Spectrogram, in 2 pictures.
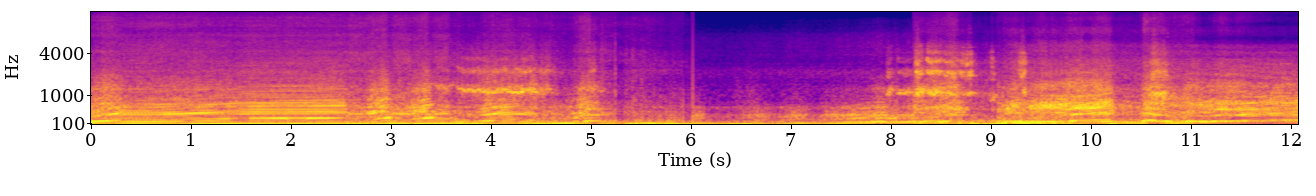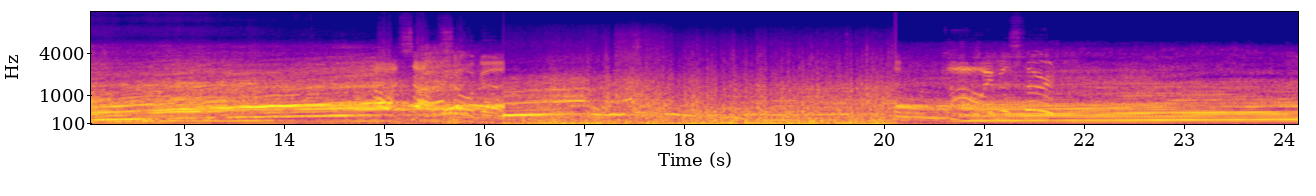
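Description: A Ford Fairlane drag car, revived after sitting dead for 40 years, launches down a drag strip with loud, close engine revving and roaring, tire squeal, and the roar rising and shifting as it pulls away.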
